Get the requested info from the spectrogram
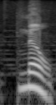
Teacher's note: O O fica parecido com o U, no caso semivogal, portanto, nós colocamos o W.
